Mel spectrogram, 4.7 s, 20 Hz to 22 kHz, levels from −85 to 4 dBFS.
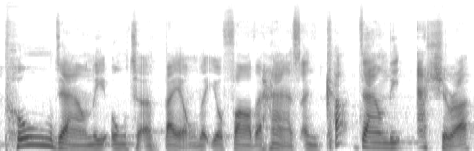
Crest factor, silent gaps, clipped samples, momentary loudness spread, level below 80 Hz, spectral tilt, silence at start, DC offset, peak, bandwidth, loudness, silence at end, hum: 20 dB; none; under 0.1%; 6 LU; -68 dBFS; -5 dB/octave; 0.05 s; under 0.1%; -12 dBFS; 19 kHz; -33 LUFS; 0 s; none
